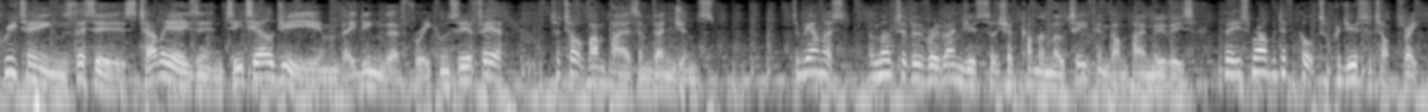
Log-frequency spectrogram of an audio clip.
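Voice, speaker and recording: A man's voice: medium pitch, sing-song, normal speed, highs cut off. A man hosting a podcast segment with scripted film commentary. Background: music.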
